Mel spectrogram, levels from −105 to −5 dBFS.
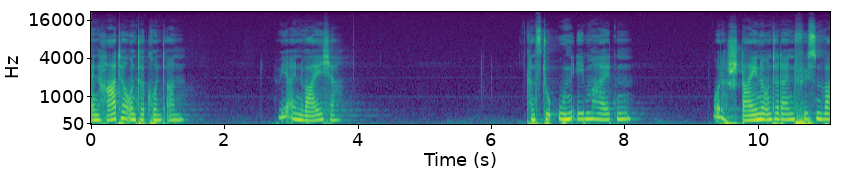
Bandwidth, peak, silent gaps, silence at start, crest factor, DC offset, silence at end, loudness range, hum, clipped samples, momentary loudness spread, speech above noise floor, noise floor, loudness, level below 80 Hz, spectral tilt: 13.5 kHz; -2 dBFS; none; 0 s; 22 dB; under 0.1%; 0 s; 9 LU; none; under 0.1%; 11 LU; 47 dB; -67 dBFS; -23 LUFS; -28 dBFS; -5.5 dB/octave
